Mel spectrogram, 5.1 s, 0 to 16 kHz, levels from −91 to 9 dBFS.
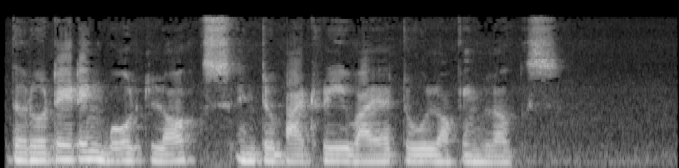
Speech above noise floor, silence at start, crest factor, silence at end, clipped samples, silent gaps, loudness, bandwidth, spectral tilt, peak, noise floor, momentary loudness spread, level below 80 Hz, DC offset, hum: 31 dB; 0.05 s; 14 dB; 0.9 s; under 0.1%; none; -13 LUFS; 11.5 kHz; -5.5 dB/octave; 0 dBFS; -44 dBFS; 8 LU; -36 dBFS; under 0.1%; none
